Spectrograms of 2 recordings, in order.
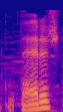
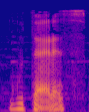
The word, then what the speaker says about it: Guterres: Tu S uvek ostaje S, pa Guterres u Portugaliji može da bude Guterres, ali kod nas on je Guterres.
